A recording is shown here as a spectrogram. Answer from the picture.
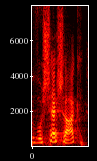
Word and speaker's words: Wojcieszak: is my old name and yeah the right pronouncing of my name is Bush a shock but nearly no one is able to do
